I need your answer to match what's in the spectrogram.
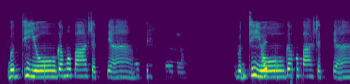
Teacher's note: ಯೋ ಎಳಿಬೇಕು, ಆವಾಗ ನಿಮ್ಗೆ ಗ ಮತ್ತೆ ಮೂ ಸರಿಯಾಗಿ ರಾಗ ಬರುತ್ತೆ.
